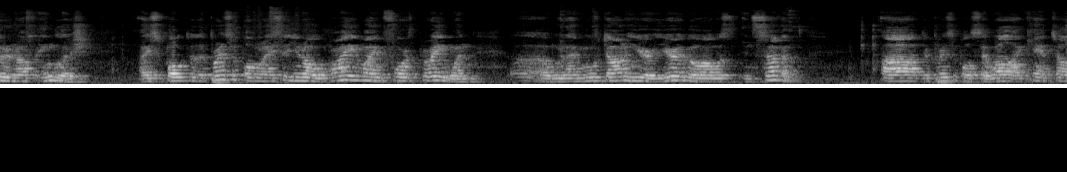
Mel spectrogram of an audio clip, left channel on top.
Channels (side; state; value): right; silent; 62 dB below the other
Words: enough English, I spoke to the principal and I said, you know, why am I in fourth grade when I moved down here a year ago, I was in seventh? The principal said, well, I can't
